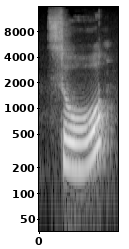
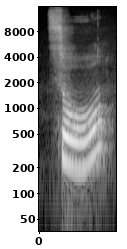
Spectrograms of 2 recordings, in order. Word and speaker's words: Zoo: And the last letter is Z, Z, which is pronounced like the S in the word bits. Here we have the example of the word Zoo, Zoo, which means zoo.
